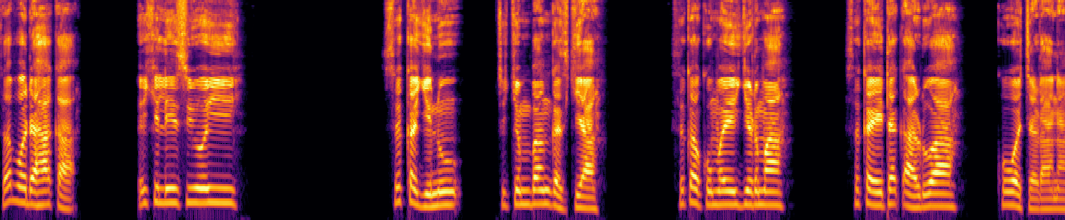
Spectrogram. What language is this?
Hausa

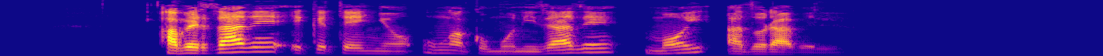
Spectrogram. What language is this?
Galician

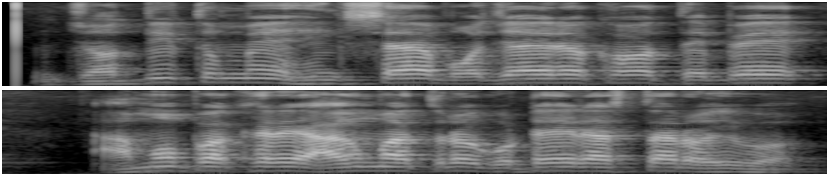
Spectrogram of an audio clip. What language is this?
Odia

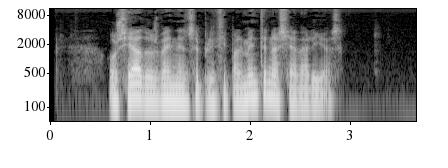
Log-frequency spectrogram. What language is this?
Galician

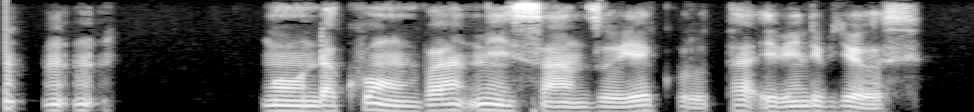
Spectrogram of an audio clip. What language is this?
Kinyarwanda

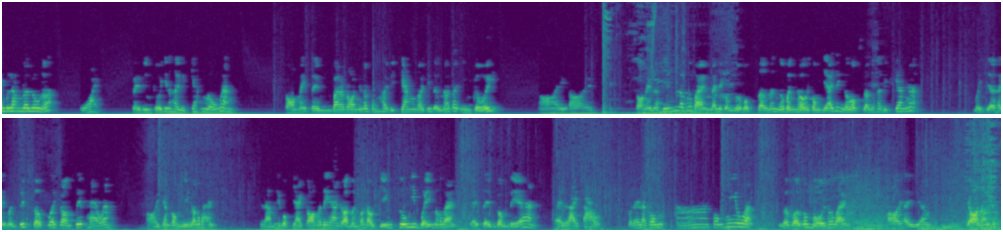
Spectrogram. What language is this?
Vietnamese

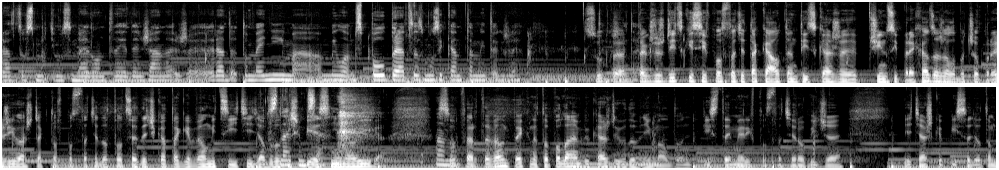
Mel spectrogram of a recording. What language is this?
Slovak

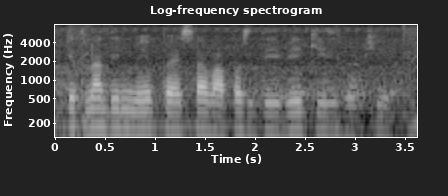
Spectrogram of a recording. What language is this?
Bhojpuri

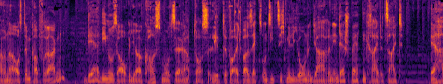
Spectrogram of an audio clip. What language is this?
German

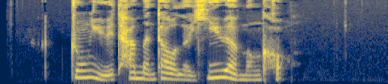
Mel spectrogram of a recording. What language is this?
Chinese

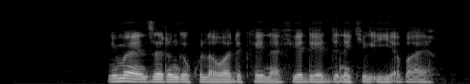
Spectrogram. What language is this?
Hausa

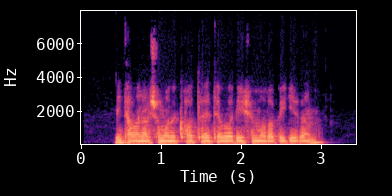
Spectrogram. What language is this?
Persian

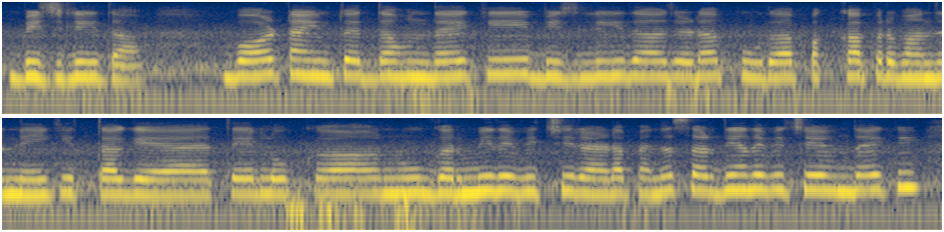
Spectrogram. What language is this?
Punjabi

